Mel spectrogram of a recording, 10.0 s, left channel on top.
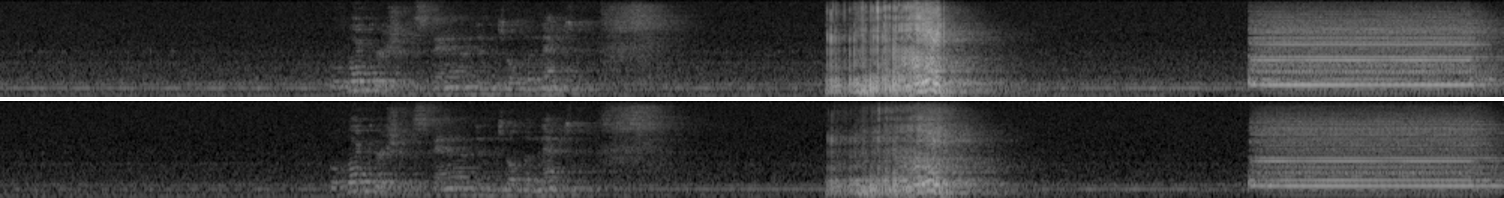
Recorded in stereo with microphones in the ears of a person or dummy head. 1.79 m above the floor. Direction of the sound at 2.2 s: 20° right (ahead or behind).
